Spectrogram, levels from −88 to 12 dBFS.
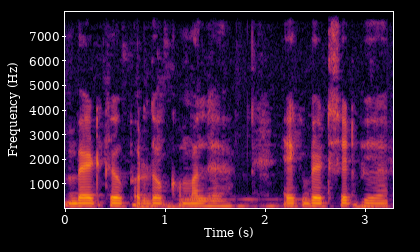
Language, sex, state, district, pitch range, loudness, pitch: Hindi, male, Jharkhand, Palamu, 100-105 Hz, -19 LUFS, 105 Hz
